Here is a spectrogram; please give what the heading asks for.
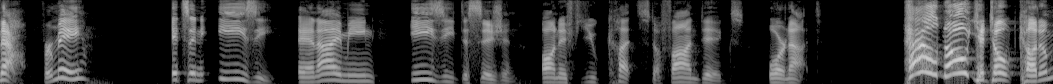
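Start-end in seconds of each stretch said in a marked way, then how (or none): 9.0-10.6 very high-pitched, loud screamed outburst. Telling viewers whether to cut a player, screaming. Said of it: "Sorry for screaming".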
